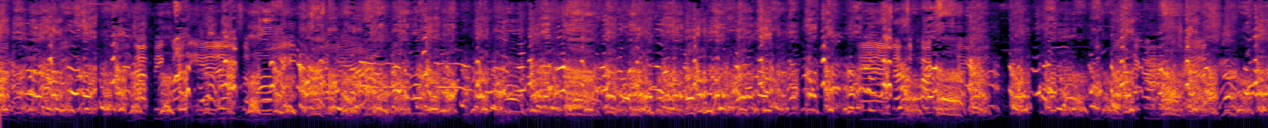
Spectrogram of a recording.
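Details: Bluetick, Redbone and Black and tan coonhounds from an Ontario hound kennel near Kingston keep up a long, loud bout of overlapping bays and yelping howls, broken by a few short breaks.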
